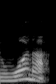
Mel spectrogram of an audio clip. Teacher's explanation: Ele é escrito com 2 N's, mas eu só falo um som de N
